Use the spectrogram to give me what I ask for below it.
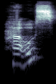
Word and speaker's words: house: hope you know them house has that oh you it has the owl sound just like the loud clown and the e is silent ate the e IgH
